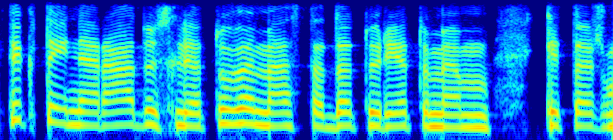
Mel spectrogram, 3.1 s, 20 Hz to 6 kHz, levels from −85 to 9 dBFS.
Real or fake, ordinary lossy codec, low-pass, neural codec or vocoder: real; Opus, 24 kbps; 5.4 kHz; none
